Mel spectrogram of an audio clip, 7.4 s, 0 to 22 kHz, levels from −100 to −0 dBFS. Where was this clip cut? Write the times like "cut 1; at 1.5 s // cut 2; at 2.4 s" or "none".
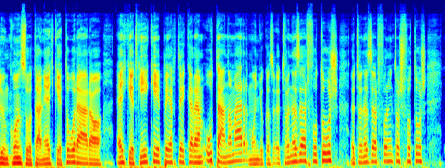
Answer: cut 1; at 2.3 s // cut 2; at 4.1 s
